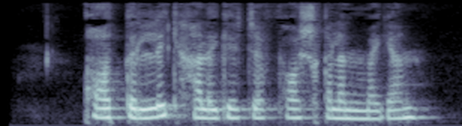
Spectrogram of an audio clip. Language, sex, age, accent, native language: Uzbek, female, 12-17, Toshkent shahri, Uzbek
